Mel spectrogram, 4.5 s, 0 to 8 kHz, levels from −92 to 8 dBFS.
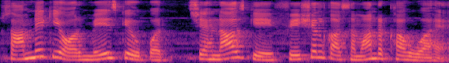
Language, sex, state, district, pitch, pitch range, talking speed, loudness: Hindi, female, Bihar, East Champaran, 200 Hz, 170-250 Hz, 185 wpm, -20 LUFS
